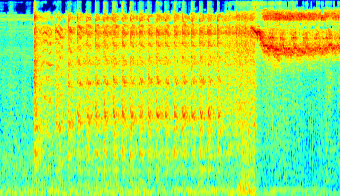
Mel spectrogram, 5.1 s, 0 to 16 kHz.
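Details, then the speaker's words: Jeep Wrangler YJ, first start after the cracked stock tank was replaced with an 18-gallon MotoBilt fuel cell. The starter cranks briefly, then the engine catches and settles into a steady, even run with no misses under music; normal start. "okay fire it up see how it runs for the first time"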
